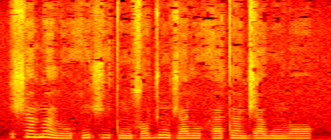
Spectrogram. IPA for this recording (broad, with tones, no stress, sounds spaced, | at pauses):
ʃ ã˦ b ã˦˨ l o˨ h ĩ˨˦ ʃ i˧ t ũ˨ s ɔ˨˦ d͡ʒ ũ˦˨ ʃ a˨˦ l o˧ h a˦ t ã˦ d͡ʒ a˦ w ũ˧ l ɔ˦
